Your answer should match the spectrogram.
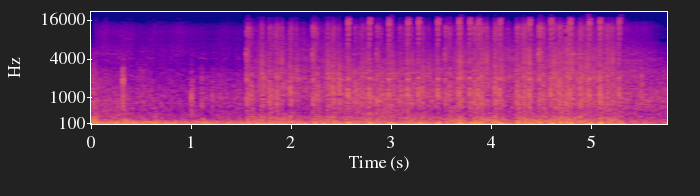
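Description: Rapid aircraft machine-gun fire in World of Warplanes during a bomber escort, a dense continuous rattle of bursts over a low engine drone, loud and close, with the firing intensifying partway through.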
